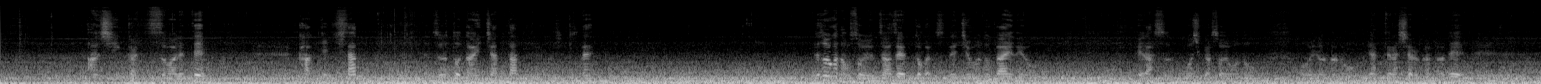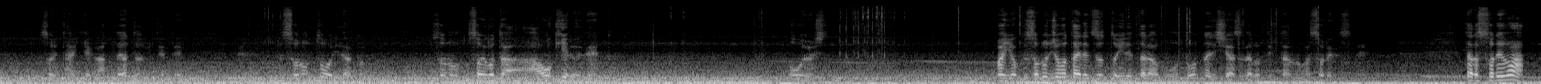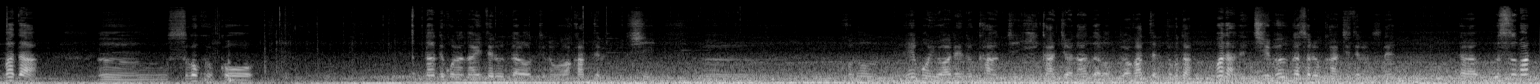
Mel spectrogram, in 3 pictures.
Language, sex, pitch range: Japanese, male, 75-90 Hz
